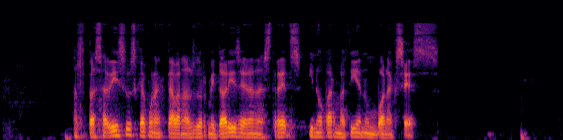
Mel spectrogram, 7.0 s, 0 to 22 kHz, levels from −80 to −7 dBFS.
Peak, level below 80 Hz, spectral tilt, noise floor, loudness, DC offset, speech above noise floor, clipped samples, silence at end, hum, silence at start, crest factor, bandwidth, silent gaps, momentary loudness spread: -12 dBFS; -52 dBFS; -6 dB/octave; -80 dBFS; -29 LUFS; under 0.1%; 51 dB; under 0.1%; 0.45 s; none; 0.8 s; 18 dB; 11.5 kHz; none; 11 LU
